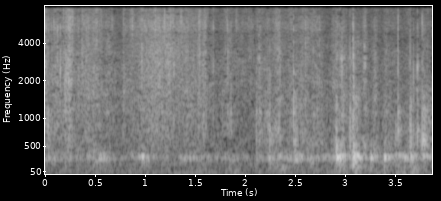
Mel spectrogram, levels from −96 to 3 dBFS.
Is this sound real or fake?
real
